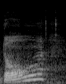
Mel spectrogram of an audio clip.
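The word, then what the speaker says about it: 동: And in case you guys are wondering why we're calling this Dong Wars, it's because in Korean it's actually pronounced more like Dong, and it means neighborhood.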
